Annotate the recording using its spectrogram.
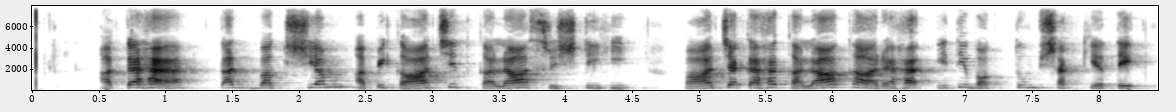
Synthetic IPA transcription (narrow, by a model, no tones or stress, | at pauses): ɐt̪ɐɦɐ̆t̪ɐd̪̚bɐkʂjɐmɐpikaːt͡ʃit̪kɐlaːsɾɪʂʈiɦi | paːt͡ʃɐkɐɦɐ̆kɐlaːkaːɾɐɦɐ̆it̪iʋɐk̚t̪umʃɐkjɐt̪eː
